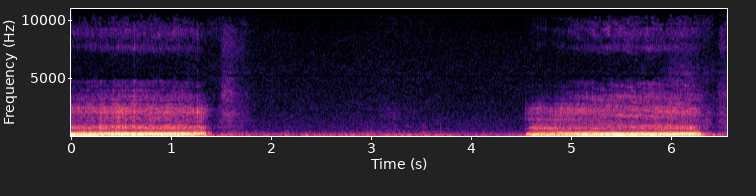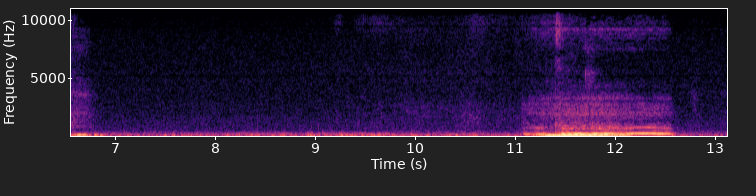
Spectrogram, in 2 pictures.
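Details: Sleeping English bulldog, twitching, possibly having a bad dream: three loud, rough, low snores roughly every four to six seconds, with quiet pauses between.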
